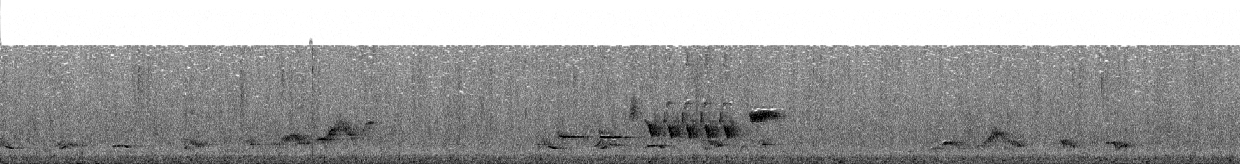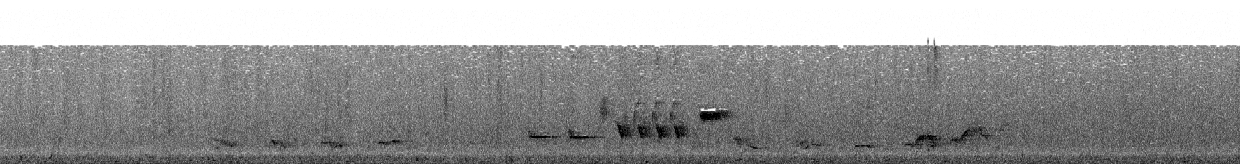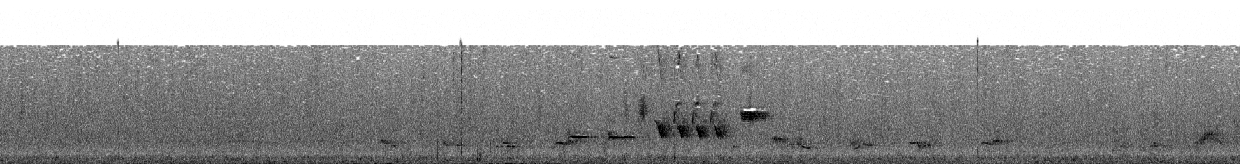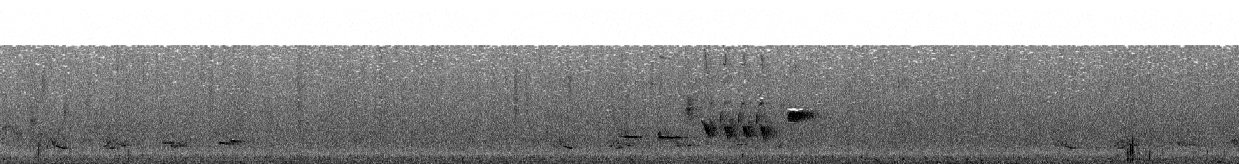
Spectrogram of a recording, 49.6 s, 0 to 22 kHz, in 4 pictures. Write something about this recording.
tlf-birds singing 04
ambience, bird, birds, birdsong, field-recording, trail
